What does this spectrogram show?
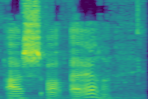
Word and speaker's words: Har: Nous allons utiliser le mantra Har, H-A-R, qui va se prononcer avec la pointe de langue au palais, ce qui signifie que le son va peut-être sonner comme quelque chose Har, Har, donc peut-être comme un D, puisque nous avons notre langue au palais.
